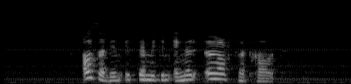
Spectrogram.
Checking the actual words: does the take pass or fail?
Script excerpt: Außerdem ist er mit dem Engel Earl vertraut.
pass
